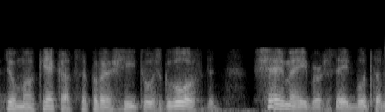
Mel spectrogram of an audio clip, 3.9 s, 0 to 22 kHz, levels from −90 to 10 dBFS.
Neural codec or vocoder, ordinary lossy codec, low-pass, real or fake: codec, 16 kHz in and 24 kHz out, 0.4 kbps, LongCat-Audio-Codec, fine tuned four codebook decoder; Opus, 16 kbps; 3.6 kHz; fake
